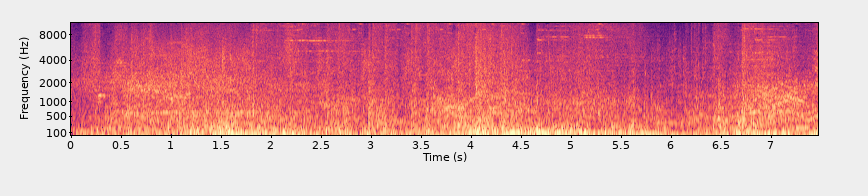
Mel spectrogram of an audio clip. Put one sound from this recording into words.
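Spell effects whoosh and blast in a game battle.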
